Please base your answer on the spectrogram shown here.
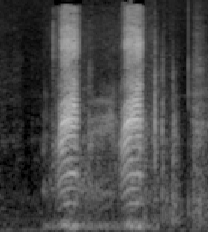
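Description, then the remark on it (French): A duck quacks twice in quick succession, loud and nasal, followed by a few softer, fainter murmurs as the sound trails off. “Coin coin donne vac vac en turc et bat bat en arabe d'Algérie.”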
